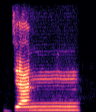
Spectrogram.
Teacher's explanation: نون کی درمیانی آواز خیشوم میں جاتی ہے، اور یہاں ساکن میں ادا ہوگا، تو یعنی مائنر سا بتانا ہے. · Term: غنہ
